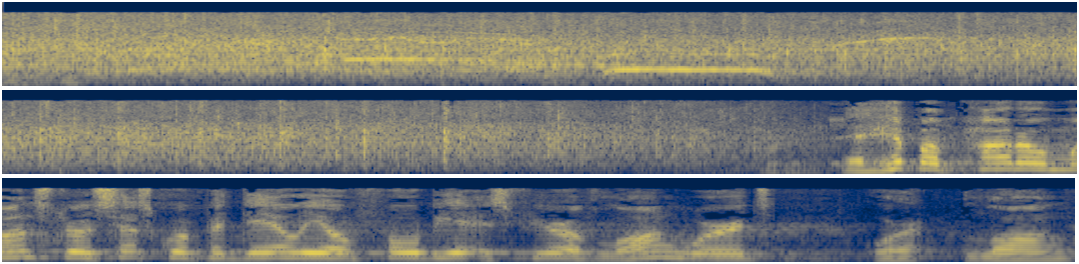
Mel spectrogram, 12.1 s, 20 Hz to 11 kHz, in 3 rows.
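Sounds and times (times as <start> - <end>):
crowd applauding: 0.0 - 7.3
faint whistles: 3.1 - 3.6
speech: 7.2 - 12.0.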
